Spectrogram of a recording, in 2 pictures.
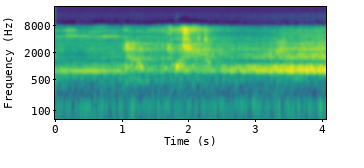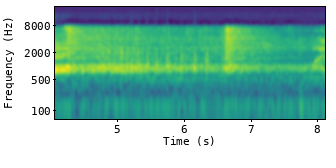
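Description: Film trailer soundtrack: a sustained droning tone that swells to its loudest about halfway through, then eases off, with a few short voice-like sounds near the start.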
